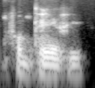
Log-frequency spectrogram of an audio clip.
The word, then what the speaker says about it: Pompéry: No, it's a difficult pronunciation, but it's okay. Pompéry it is, but it doesn't matter.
